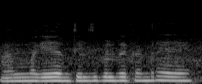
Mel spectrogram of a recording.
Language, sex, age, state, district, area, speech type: Kannada, male, 30-45, Karnataka, Udupi, rural, spontaneous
